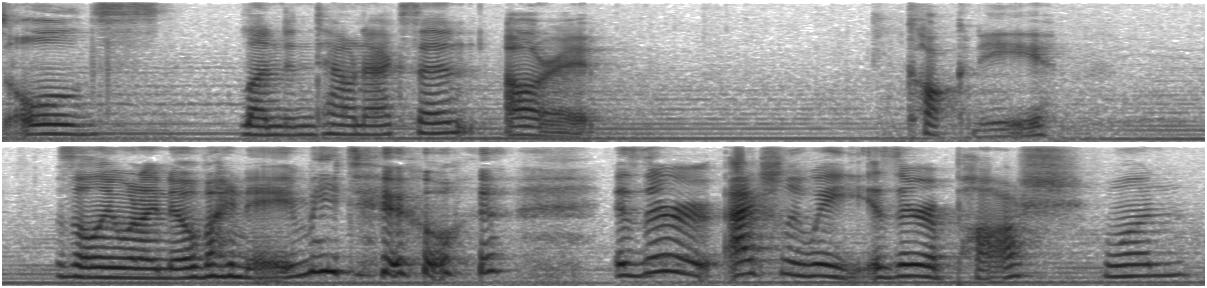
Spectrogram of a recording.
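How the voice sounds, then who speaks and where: A woman's voice: mid-range voice, fairly bright tone. A woman streaming a game, commenting chattily to her viewers with frequent giggles. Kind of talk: gameplay commentary. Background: game music.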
